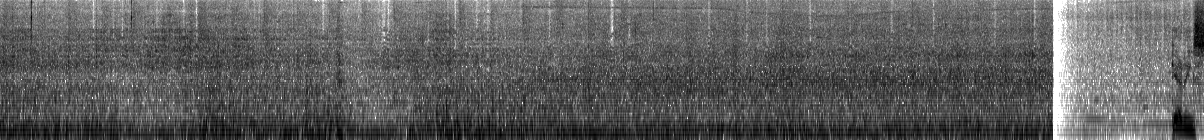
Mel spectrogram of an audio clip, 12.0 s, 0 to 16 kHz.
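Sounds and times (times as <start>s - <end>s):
wood chipper chipping logs: 0.0s - 11.7s.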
